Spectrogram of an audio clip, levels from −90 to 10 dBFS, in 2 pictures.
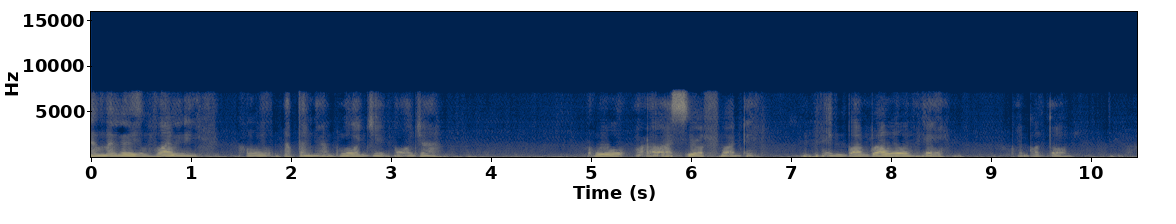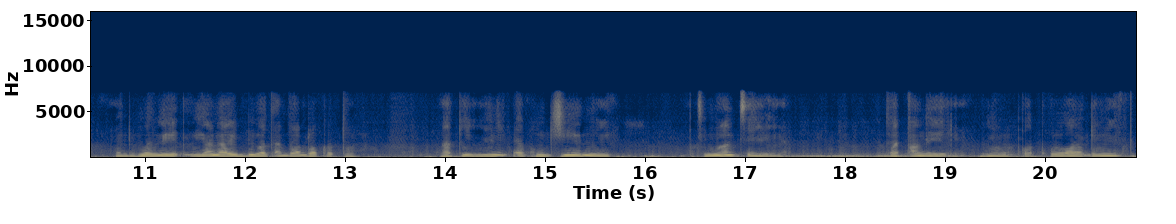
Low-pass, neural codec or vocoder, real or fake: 7.2 kHz; codec, 16 kHz, 1 kbps, FreqCodec, smaller model; fake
